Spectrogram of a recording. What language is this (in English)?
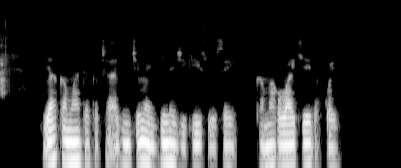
Hausa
